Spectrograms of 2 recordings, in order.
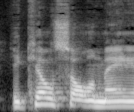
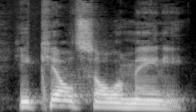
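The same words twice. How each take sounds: First: Killed pushed higher and louder; stress on killed. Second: Said in the usual way. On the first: Real, not acted. Repeats the fact to the interviewer, emphatic stress on killed. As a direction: hit the word killed hard on the repeat.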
